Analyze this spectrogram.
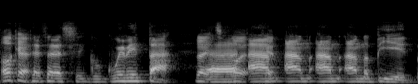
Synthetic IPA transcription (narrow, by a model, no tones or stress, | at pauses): okʰepʰɛθɛsɡɡwɪvɪd̚ba | ɹajəaamamaməbiːd̥̚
